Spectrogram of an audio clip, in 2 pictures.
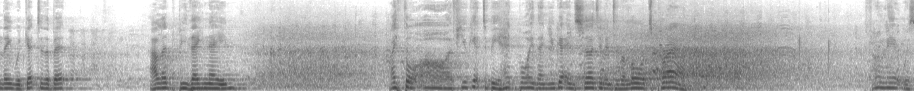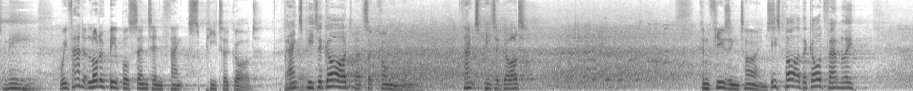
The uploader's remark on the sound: Recorded in front of a live audience at The Royal Festival Hall on London's South Bank on 12th December 2023.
